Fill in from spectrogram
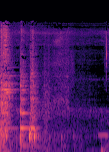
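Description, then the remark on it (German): Pasta being drained into a sieve: a brief rush of splashing water with a couple of louder clattering bursts from the pot, then quieter dripping and a final soft knock. No talking. “So, die Nudeln gieße ich jetzt mal ab.”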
